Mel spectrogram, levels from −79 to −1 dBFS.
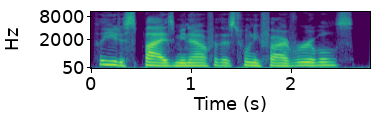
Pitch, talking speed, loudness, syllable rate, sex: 175 Hz, 215 wpm, -17 LUFS, 6.0 syllables/s, male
